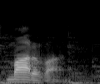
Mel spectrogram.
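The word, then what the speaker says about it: Madhuvan: I was like, how do you pronounce this song? – Is it like Mudhaven? – Madhavan. – Madhavan. – People call it Madhavan, yeah. Madhavan. It's Madhavan.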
